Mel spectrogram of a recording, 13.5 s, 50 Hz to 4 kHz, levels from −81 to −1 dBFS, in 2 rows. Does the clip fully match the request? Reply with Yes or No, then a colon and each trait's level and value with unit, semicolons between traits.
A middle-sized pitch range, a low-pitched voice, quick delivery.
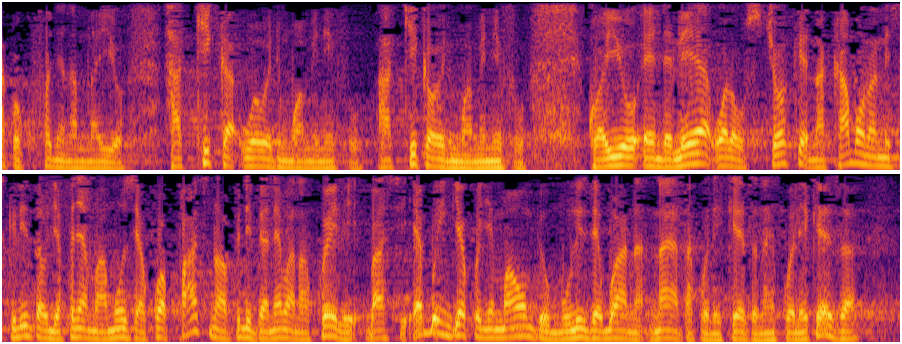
Yes: average, 4.8 semitones; low, 100 Hz; fast, 185 wpm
